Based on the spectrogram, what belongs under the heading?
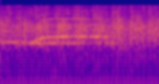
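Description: An audience claps together in a dense, steady wash of applause lasting the whole moment, with no voices over it and a faint thin ringing tone running through the middle.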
